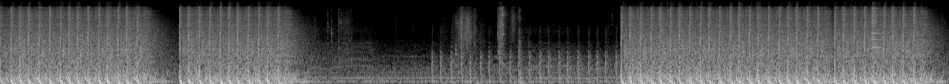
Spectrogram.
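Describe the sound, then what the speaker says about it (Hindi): Rapid automatic gunfire in an online multiplayer shooter game, loud sustained bursts with a short break at around two seconds, a quieter stretch of scattered shots and effects in the middle, then heavy continuous firing again. "लेकिन तभी सामने की तरफ फायर हुआ।"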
